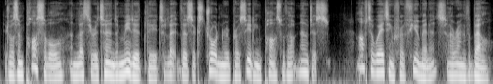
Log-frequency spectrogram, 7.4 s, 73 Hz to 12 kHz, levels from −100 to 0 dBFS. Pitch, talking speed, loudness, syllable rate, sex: 130 Hz, 205 wpm, -19 LUFS, 7.1 syllables/s, male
